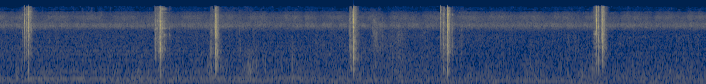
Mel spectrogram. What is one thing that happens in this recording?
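Short, sharp menu clicks sound every second or so.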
